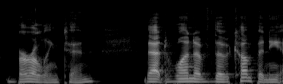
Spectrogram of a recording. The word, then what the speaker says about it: Bridlington: It was at Bridlington, which I'm just now learning is pronounced Burlington, that one of the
